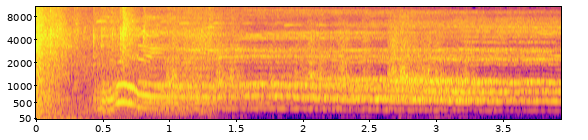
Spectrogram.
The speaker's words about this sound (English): falls back against the flimsy wall of the hut and smashes through.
